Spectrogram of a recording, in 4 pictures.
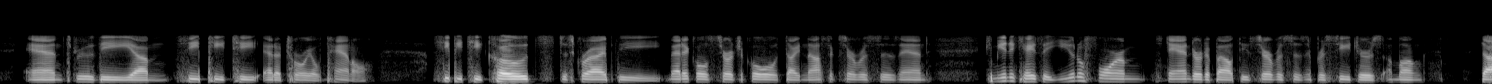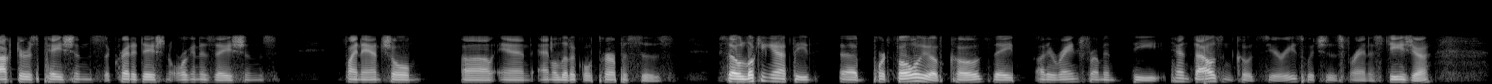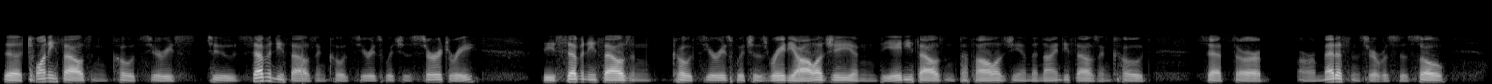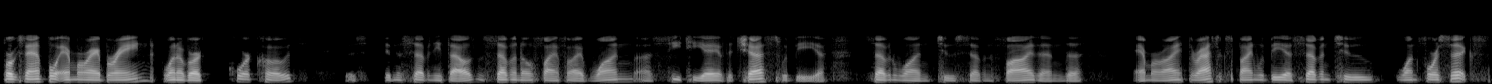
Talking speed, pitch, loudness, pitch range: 120 wpm, 110 Hz, -24 LUFS, 100-115 Hz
